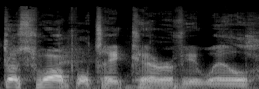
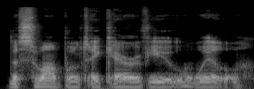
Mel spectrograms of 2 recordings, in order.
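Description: First: It is said in a put-on Swamp Thing voice. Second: It is said in a plain, normal voice.

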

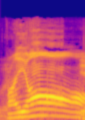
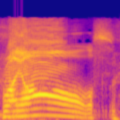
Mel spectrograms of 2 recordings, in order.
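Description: First: The final S sound is silent. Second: The final S sound is pronounced. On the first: The speaker calls it right. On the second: The speaker calls it wrong.

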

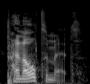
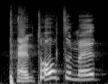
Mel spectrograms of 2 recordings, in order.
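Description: First: The word has no t sound after pen. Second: The word has a t sound after pen. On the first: The speaker calls it right. "There's no T on that" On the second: The speaker calls it wrong. "You said pentultimate"

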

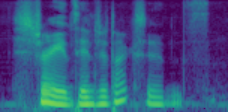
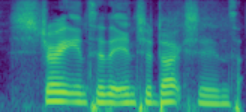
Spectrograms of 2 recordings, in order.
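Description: First: It is said in a sensual voice. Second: It is said in a plain voice.

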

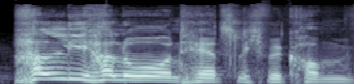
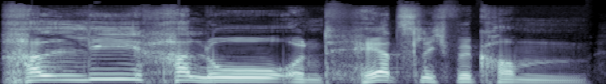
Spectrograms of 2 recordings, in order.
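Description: First: The greeting sounds natural and relaxed. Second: The greeting sounds affected and overdone.

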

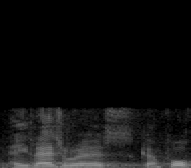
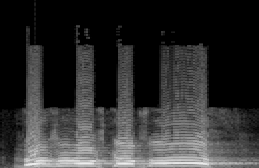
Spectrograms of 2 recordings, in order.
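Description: First: It is said quietly and casually. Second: It is said loudly, like a shout.

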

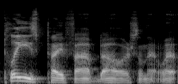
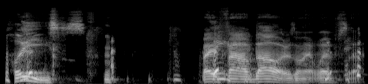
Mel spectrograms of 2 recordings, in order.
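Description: First: The sentence is said with plain, light emphasis. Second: The sentence is said with strong, heavy emphasis. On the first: "Let me say that again" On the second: "Let me put the right emphasis on the right syllables here"

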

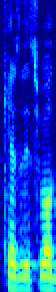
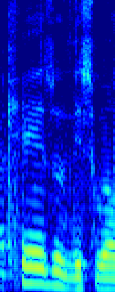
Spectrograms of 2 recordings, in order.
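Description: First: The phrase is rattled off quickly and mechanically. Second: The phrase is said slowly and thoughtfully. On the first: The words are recited from memory without reflection. The speaker calls it wrong. "that's reading it with your head" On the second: The words are pondered and applied personally. The speaker calls it right. "Or I can stop and go"

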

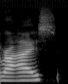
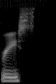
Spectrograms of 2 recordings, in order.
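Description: First: The vowel sounds like the one in 'rice'. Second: The vowel sounds like the one in 'piece'. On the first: The speaker calls it wrong. "A lot of people say Rise" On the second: The speaker calls it right. "but it's Reese"

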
